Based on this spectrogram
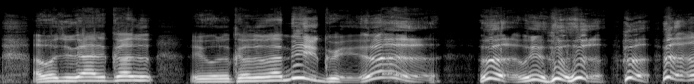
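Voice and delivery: mock Tasmanian devil babble, grunting between words; Clarissa Shields. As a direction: splutter and grunt in a hammed-up impression. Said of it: "conversation with Clarissa Shields and go like".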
